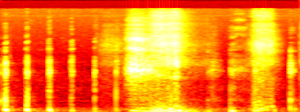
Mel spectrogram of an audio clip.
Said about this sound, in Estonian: äge, see oli ninast äge hääl praegu.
